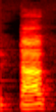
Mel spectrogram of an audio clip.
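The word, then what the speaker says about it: talk: लोग ल्क पढ़ते हैं अब देखो इसको टलक नहीं पढ़ेंगे टाक पढ़ेंगे क्यों क्योंकि एल के बाद क्या आया है के आया है जब एल के बाद के आएगा तो य क्या रहेगा साइलेंट रहेगा इसको क्या पढ़ा जाएगा टाक पढ़ा जाएगा इसको हाफ बहुत हाफ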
